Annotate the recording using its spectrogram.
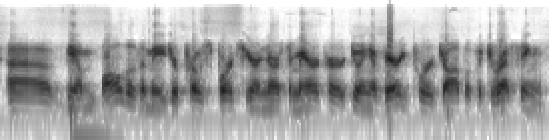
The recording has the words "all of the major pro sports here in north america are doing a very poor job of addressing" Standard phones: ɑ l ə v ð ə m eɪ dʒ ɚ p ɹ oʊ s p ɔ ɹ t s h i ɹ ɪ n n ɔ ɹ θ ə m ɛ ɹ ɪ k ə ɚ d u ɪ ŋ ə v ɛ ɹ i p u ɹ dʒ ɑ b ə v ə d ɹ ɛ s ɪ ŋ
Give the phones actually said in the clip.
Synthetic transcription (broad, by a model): ɑ l ə v ð ə m eɪ dʒ ɚ p ɹ oʊ s p ɔ ɹ t s h i ɹ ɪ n n ɔ ɹ θ ə m ɛ ɹ ɪ k ə ɚ d u ɪ ŋ ə v ɛ ɹ i p u ɹ dʒ ɑ b ə v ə d ɹ ɛ s ɪ ŋ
